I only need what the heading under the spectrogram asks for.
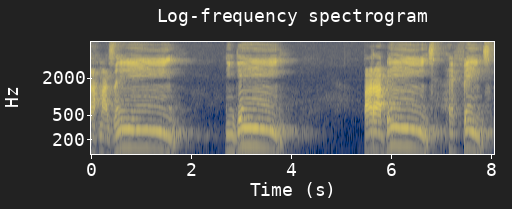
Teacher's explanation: Então elas têm a tonicidade na última sílaba, são oxítonas.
